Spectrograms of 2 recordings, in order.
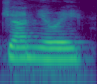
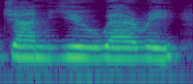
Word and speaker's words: January: on the 7th of January January January not January January three syllables yeah January January so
